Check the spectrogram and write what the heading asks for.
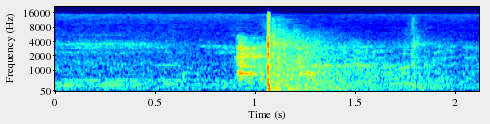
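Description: A weightlifter's feet stamping onto the lifting platform as she drops under the barbell in a jerk: one sharp thud about a second in, with a short echo after it.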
